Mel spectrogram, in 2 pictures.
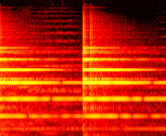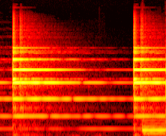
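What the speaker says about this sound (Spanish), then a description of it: "el sonido de la campana que da la señal de la conclusión del carnaval sonó" A church bell rings to mark the end of carnival, three clear resonant strikes spaced about a second and a half apart, each ringing out and decaying before the next.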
